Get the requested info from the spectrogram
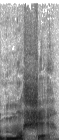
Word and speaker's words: Moshe: Another thing that's interesting is that uh, the names are given in the Hebrew pronunciation, not the English, which is to say that um, Moses is in Hebrew Moshe and uh,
